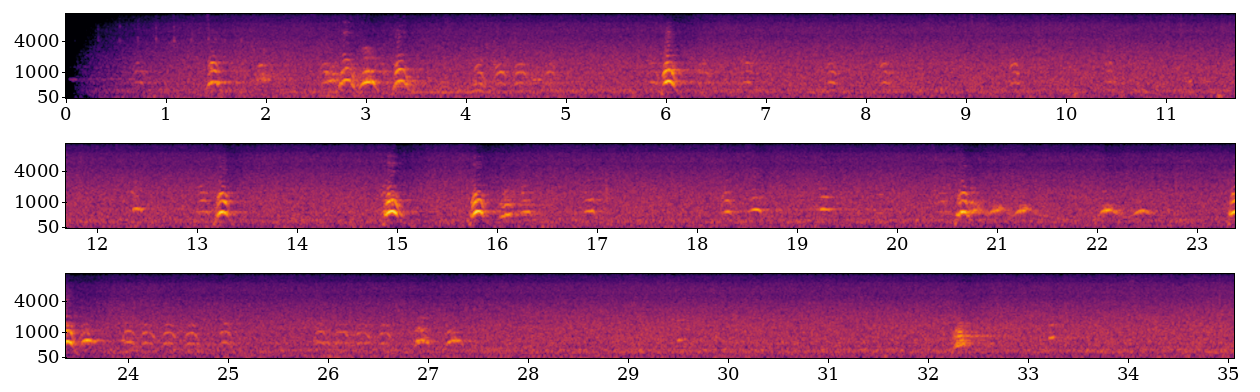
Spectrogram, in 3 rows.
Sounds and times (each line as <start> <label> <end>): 0.0 water streams 35.0
0.6 Dogs barking 5.1
5.8 Dogs barking 8.4
9.4 Dogs barking 9.7
12.3 Dogs barking 13.5
14.8 Dogs barking 17.2
18.2 Dogs barking 19.5
20.3 Dogs barking 22.7
23.3 Dogs barking 27.5
32.2 Dogs barking 33.4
